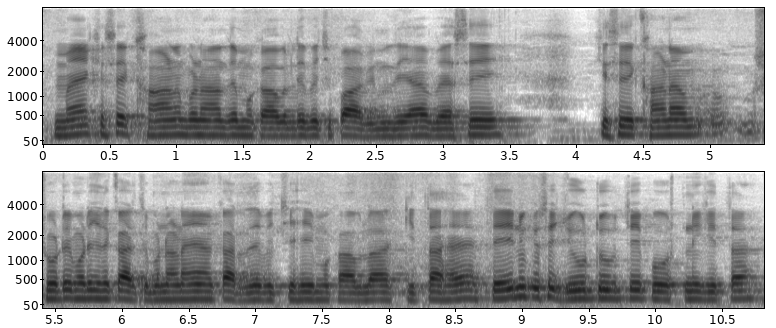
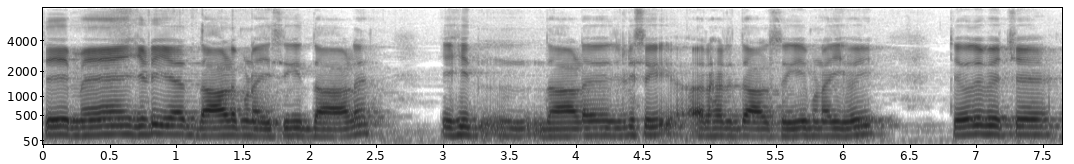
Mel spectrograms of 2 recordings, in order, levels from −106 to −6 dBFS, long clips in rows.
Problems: background sounds at intervals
